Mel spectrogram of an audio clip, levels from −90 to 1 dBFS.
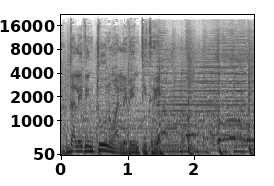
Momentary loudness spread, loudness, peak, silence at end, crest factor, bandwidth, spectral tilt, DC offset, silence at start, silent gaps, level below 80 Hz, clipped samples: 3 LU; -12 LUFS; 0 dBFS; 0 s; 12 dB; over 20 kHz; -4.5 dB/octave; under 0.1%; 0 s; none; -24 dBFS; under 0.1%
